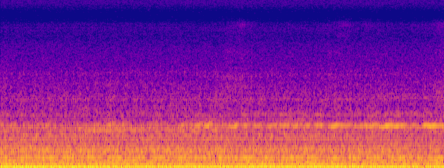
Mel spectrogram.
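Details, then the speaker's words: Jeep with radio off: low steady rumble with a thin wavering whistle on top throughout; odd warbling noise of unclear source. "My Jeep's making a weird noise. Sounds like it's trying to connect, like, contact alien life forms or"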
